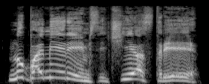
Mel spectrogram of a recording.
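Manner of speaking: high, loud dare; jeering, high-pitched provocation; gleeful challenge. A narrator's reading. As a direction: dare him merrily at full voice. Villain gleefully challenges rival to fight.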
